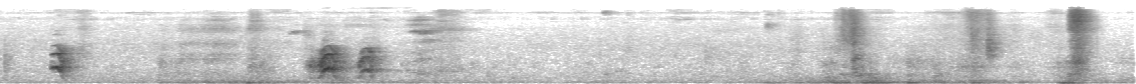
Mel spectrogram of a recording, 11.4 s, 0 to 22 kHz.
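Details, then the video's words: Five-day-old Labrador Retriever puppies from Belle's Christmas litter of five males and three females, born October 15, 2023, on a live puppy cam; a few short, high squeaks come early, later soft rustling and sharp clicking noises. "5 Day Old Labrador Puppies"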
